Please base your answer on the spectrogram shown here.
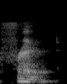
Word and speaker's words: friend: couple of exceptions okay sometimes the I will just sound like an e this is probably the only way here the short e here friend okay friend it rhymes with the word Ted friend okay see that see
